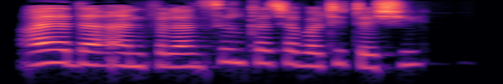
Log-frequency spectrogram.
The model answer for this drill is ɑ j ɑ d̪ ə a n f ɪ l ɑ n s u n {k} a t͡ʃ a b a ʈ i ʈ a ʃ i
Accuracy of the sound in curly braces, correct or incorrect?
correct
